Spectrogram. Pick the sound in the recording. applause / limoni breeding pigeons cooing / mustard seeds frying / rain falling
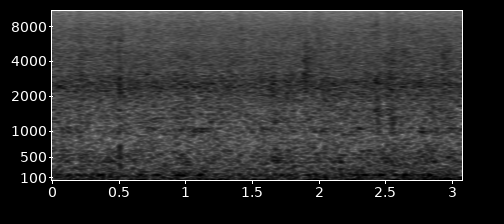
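rain falling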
